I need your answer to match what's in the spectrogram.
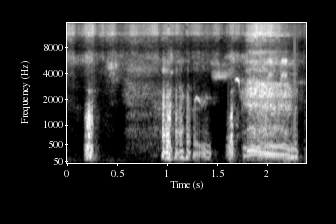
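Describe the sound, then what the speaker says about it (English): A puppy gives several short, sharp yips and a longer whiny bark, close by and fairly loud, with silent gaps between the calls. "Puppy. Puppy."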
